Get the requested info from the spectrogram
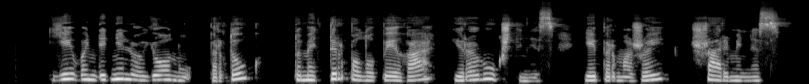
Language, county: Lithuanian, Klaipėda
